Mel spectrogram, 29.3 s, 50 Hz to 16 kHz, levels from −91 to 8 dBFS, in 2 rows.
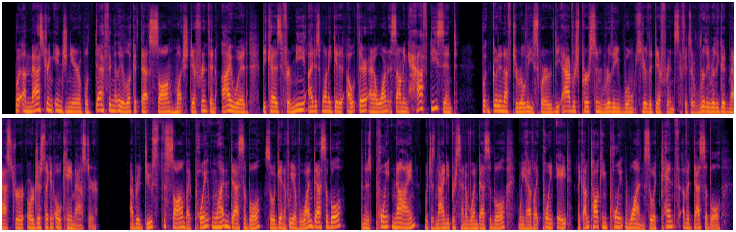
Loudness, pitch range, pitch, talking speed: -22 LUFS, 130-155 Hz, 140 Hz, 200 wpm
